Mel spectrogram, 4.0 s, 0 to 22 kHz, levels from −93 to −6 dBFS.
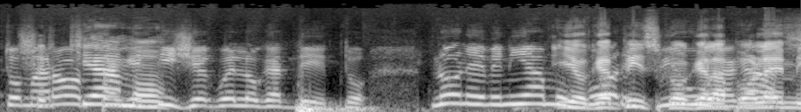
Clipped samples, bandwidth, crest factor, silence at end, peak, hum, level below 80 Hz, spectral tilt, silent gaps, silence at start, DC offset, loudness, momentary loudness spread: under 0.1%; 18 kHz; 16 dB; 0 s; 0 dBFS; none; -32 dBFS; -4.5 dB/octave; none; 0.05 s; under 0.1%; -16 LUFS; 8 LU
